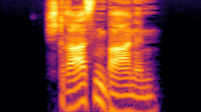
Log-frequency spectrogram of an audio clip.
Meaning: plural of Straßenbahn
- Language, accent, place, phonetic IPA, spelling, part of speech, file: German, Germany, Berlin, [ˈʃtʁaːsn̩ˌbaːnən], Straßenbahnen, noun, De-Straßenbahnen.ogg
